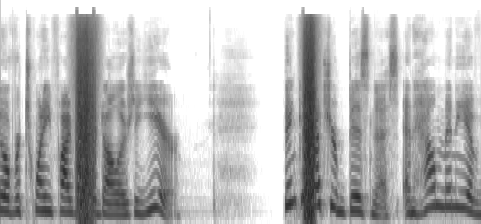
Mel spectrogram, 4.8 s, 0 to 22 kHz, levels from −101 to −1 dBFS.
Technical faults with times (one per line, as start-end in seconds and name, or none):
0.66-1.05 wireless microphone noise hit
2.97-3.24 wireless microphone noise hit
